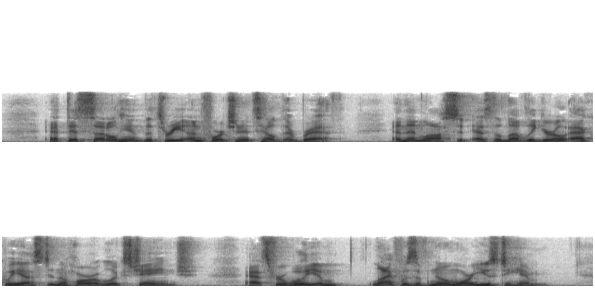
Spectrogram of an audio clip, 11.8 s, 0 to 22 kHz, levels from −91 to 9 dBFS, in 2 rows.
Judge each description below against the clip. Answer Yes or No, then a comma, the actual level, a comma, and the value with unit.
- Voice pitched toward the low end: Yes, low, 120 Hz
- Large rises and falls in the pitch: Yes, wide, 6.3 semitones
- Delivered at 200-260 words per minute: No, average, 175 wpm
